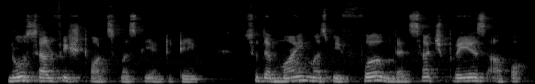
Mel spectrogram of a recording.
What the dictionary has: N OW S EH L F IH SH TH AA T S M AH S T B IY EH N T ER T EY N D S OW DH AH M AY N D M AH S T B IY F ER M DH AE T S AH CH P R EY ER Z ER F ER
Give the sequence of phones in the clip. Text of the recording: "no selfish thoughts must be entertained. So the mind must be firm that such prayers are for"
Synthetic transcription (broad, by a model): N OW S EH L F IH SH T AA T S M AH S T B IY EH N T ER T EY N D S OW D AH M AY N D M AH S T B IY F ER M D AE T S AH CH P R EY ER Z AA F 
